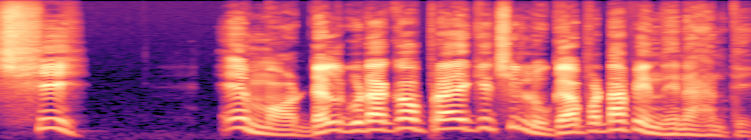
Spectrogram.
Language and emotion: Odia, disgusted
